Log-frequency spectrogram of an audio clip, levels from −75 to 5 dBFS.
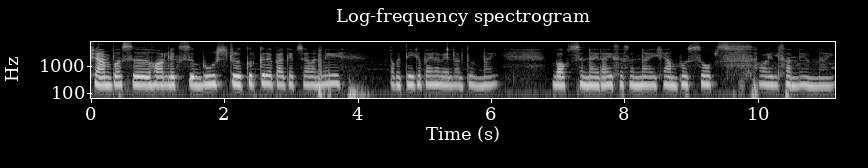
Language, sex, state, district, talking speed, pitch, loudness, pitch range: Telugu, female, Telangana, Karimnagar, 115 wpm, 200 Hz, -18 LUFS, 195-210 Hz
